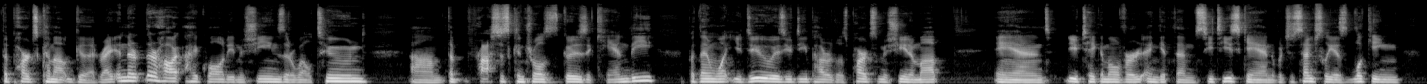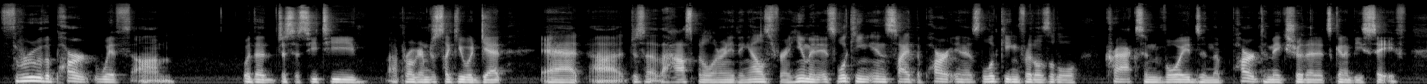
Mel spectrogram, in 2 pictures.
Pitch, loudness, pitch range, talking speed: 115 Hz, -15 LUFS, 110-125 Hz, 225 wpm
